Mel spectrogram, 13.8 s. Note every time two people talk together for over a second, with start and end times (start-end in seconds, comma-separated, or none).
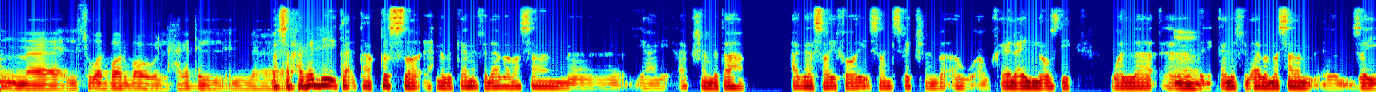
none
